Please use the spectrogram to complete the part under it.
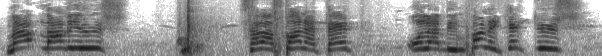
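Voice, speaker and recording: A man's voice: high-pitched, big pitch swings, fairly quick, noisy background. A middle-aged actor playing a cheerful, bossy father.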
